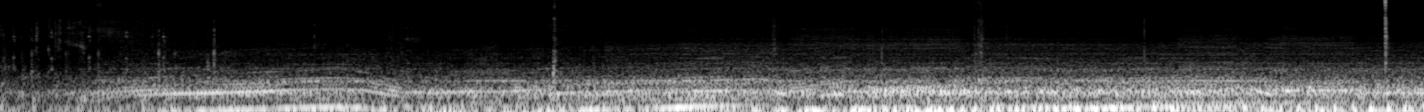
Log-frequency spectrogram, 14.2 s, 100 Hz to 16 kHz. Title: whining noise coming from under carriage of a 2016 Chevy Silverado.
